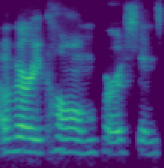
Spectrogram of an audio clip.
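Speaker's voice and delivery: ordinary delivery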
